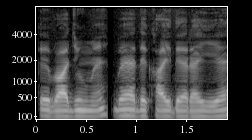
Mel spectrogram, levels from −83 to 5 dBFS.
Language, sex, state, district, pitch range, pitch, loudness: Hindi, male, Jharkhand, Sahebganj, 105-110 Hz, 105 Hz, -27 LUFS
